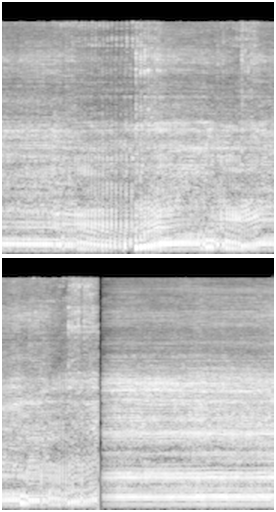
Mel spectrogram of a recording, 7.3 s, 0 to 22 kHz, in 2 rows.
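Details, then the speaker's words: Honda GX80 water pump engine after tank and carburetor cleaning: single-cylinder putter wavers briefly, then settles into a steady, even beat with no stumbling; running properly. "देखिए मेरा machine स्ट हो proper चल रहा है देखिए बहुत बढ़िया चल रहा है"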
